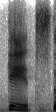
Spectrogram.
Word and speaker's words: Gaetz: Gaetz, the Republican in Florida.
